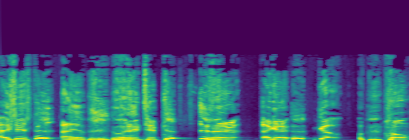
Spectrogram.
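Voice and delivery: put-on drawn-out, very high blubbering cry. Retelling own past words after crying hard: imitating own past crying. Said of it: "Why are you crying so hard?".

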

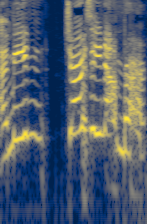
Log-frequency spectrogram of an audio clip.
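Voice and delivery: mock furious, very high-pitched, angry delivery. Retelling how he corrected himself in anger: imitating an angry correction. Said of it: "he was so angry that he was like".

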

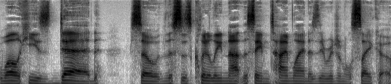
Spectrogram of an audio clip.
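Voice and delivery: ordinary talk, nothing marked

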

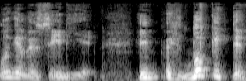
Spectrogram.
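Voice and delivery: put-on disdainful tone. Retelling how a father greeted his kid: imitating father's disdain. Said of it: "my father looked at me with, like, disdain".

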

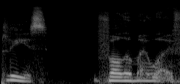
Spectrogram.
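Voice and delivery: mock ranting delivery. Retelling a public tirade about following a wife: Alec Baldwin impression. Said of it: "You do a good Alec".

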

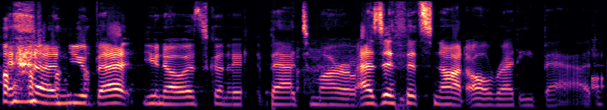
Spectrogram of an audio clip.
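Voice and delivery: ordinary talk

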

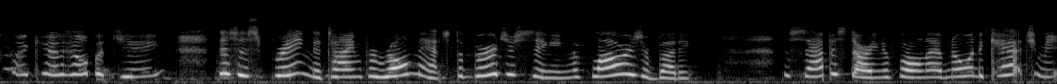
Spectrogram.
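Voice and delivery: high, tearful weeping through the words. Answering jane's plea not to carry on, crying. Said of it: "now don't cry, honey".

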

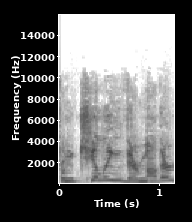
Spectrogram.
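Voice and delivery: usual speaking voice

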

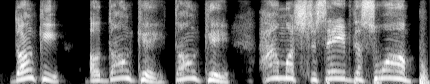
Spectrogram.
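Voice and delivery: high cartoonish voice. Doing a Shrek impression for the others. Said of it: "I'm good at Shrek".

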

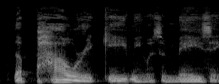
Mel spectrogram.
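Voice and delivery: put-on very low woman's voice. Retelling what a blood-covered woman said when police arrived at her flat, in Young's very low voice. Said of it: "She said it with that voice".

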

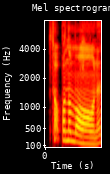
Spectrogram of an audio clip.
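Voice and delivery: put-on Australian accent, high. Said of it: "Natalie Tran impersonation?".

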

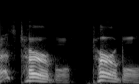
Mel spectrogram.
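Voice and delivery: showy, flamboyant sports-announcer call. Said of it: "I like for Chuck".

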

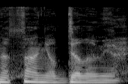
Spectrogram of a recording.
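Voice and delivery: stammering, stuttering through gritted, clenched teeth. Held at gunpoint and asked his name, stammering through gritted teeth. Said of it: "stammered through gritted teeth".

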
